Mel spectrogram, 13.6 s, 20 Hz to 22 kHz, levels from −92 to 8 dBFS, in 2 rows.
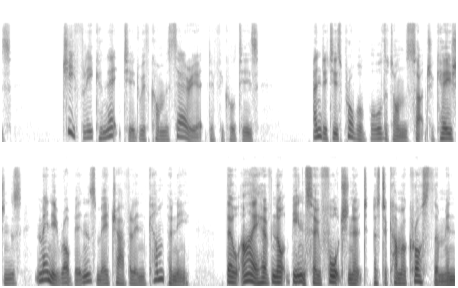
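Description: Automatic gain rising: the gain control judged the speech input too quiet and raised its gain slowly three times, by about 3 dB from 1.2 to 3.89 s, about 6 dB from 6.56 to 9.65 s, and about 4 dB from 10.17 to 13.57 s. Voice and background swell louder together.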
